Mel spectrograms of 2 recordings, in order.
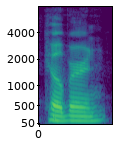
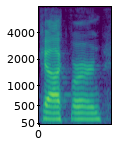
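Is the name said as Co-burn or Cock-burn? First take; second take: Co-burn; Cock-burn. First: The name begins with a plain 'co' sound. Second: The name begins with a clear 'cock' sound. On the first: The speaker calls it right. "it's Coburn" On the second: The speaker calls it wrong. "sorry if I pronounce it the way it's spelled"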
